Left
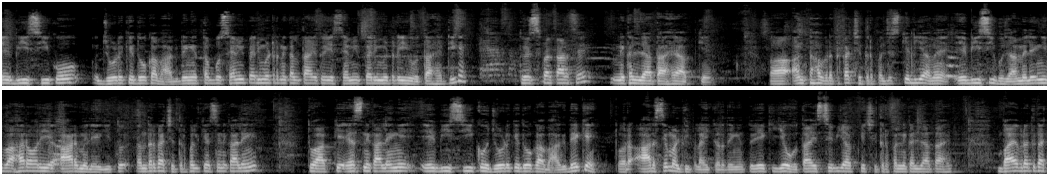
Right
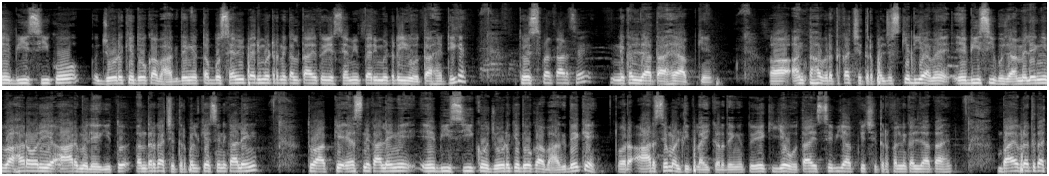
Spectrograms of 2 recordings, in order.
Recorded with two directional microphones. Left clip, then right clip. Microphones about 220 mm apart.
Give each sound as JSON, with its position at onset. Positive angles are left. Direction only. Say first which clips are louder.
{"t": 0.0, "sound": "speech", "louder": "right 10 dB", "side_deg": -40}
